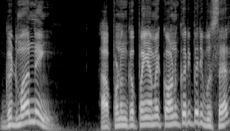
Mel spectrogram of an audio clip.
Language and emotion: Odia, happy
